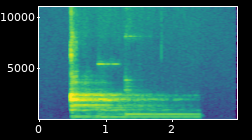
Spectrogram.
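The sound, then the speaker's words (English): A phone ringtone plays a short melodic phrase of a theme tune, about two seconds long, with bright sustained electronic tones shifting pitch once midway, heard alone before cutting off abruptly. “This is my ringtone.”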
